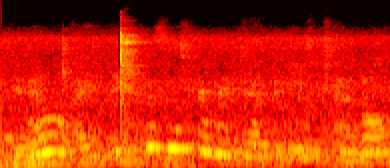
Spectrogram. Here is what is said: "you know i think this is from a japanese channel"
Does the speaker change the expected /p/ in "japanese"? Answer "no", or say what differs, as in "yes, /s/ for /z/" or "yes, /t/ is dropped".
yes, /p/ is dropped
